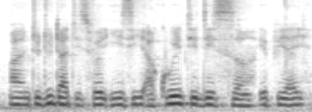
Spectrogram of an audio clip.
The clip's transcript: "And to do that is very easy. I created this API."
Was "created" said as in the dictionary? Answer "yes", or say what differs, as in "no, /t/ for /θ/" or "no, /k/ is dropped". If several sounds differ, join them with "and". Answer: no, /ɹ/ is dropped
